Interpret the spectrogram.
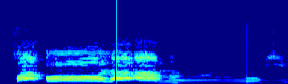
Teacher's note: Nah, Ibu, iqlabnya kurang gunnah. 2 harokat.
